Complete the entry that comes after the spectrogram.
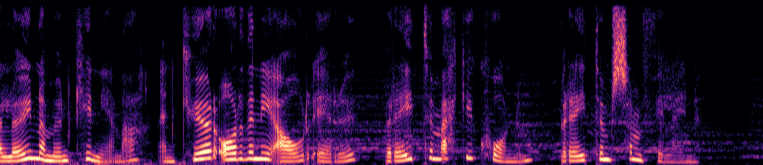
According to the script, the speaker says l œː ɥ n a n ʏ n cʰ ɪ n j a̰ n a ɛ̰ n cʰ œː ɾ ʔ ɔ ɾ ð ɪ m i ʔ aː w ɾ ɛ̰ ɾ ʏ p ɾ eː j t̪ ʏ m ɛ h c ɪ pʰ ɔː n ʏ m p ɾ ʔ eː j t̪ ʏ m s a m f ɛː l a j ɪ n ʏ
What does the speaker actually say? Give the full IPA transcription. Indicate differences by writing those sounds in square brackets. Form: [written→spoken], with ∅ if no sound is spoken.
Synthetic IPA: l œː ɥ n a [n→m] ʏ n cʰ ɪ n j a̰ n a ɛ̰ n cʰ œː ɾ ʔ ɔ ɾ ð ɪ [m→n] i ʔ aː w ɾ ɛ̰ ɾ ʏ p ɾ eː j t̪ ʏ m ɛ h c ɪ [pʰ→kʰ] ɔː n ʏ m p ɾ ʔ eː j t̪ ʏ m s a m f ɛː l a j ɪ n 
